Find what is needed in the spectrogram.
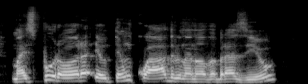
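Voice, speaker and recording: A man with a plain, everyday voice and lively intonation. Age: 40s. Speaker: music journalist and critic. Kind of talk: casual interview.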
